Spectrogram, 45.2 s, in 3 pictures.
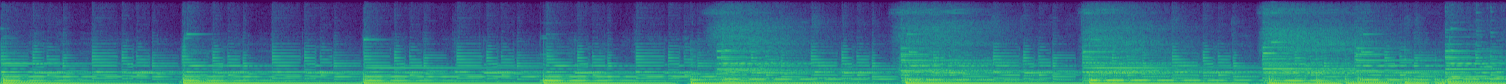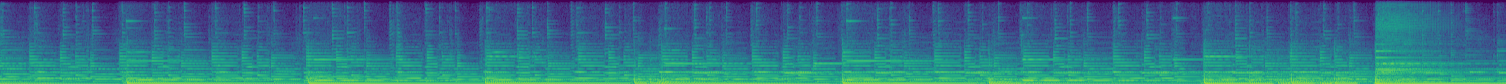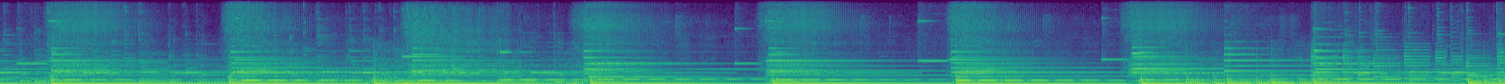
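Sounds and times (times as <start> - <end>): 
Christmas bells: 0.0 - 45.1.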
